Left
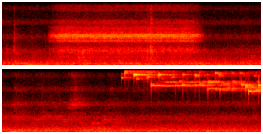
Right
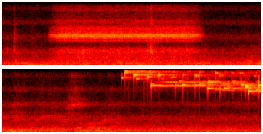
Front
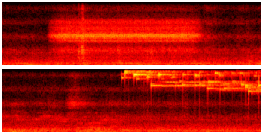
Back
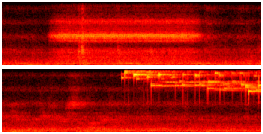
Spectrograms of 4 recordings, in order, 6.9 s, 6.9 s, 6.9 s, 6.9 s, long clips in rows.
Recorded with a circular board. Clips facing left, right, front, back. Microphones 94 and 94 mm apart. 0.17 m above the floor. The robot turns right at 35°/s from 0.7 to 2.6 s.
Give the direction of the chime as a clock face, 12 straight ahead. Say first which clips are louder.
Left 1 dB, front 1 dB; 4 o'clock.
